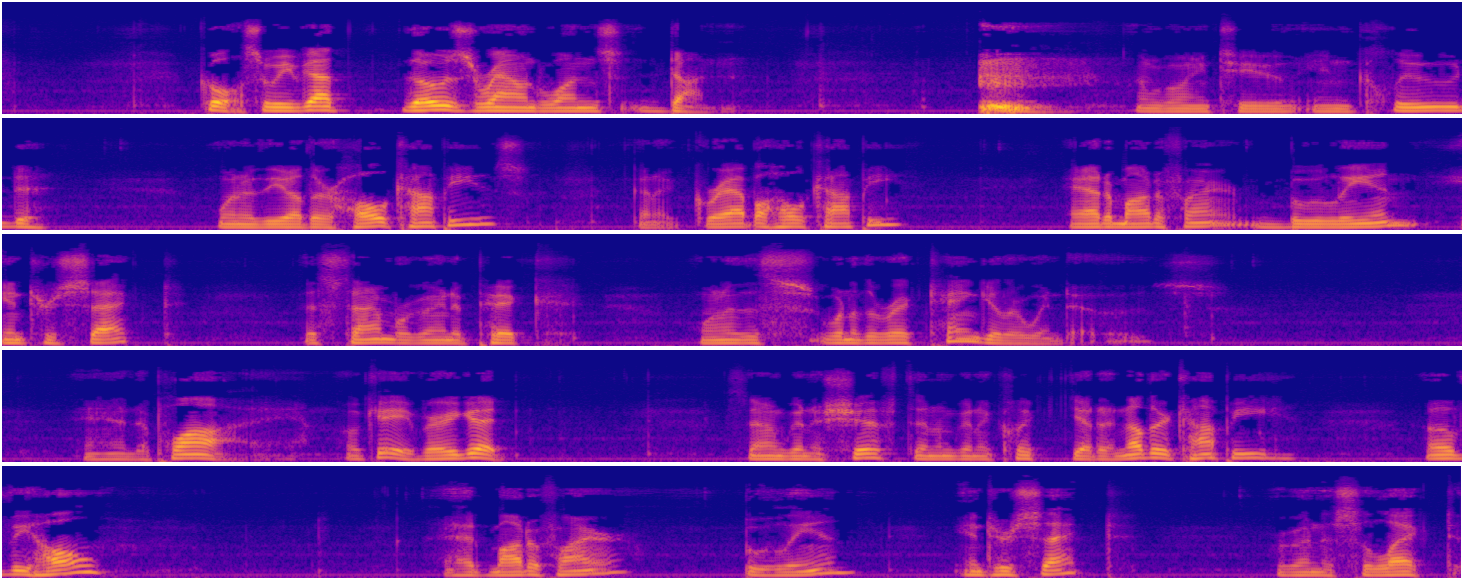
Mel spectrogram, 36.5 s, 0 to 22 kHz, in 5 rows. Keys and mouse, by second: 2.1 middle click, 7.5-9.7 middle drag, 9.7 click, 10.2 middle click, 10.7-12.4 right drag, 12.4-13.7 drag, 16.3-21.5 drag, 23.4-25.9 drag, 26.9-36.4 drag.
